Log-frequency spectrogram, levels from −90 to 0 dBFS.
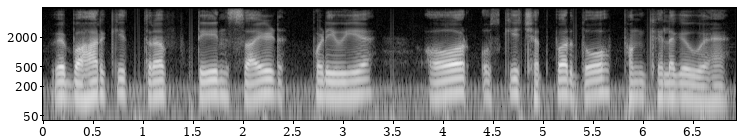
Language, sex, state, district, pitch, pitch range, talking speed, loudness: Hindi, male, Uttar Pradesh, Saharanpur, 125 Hz, 115-135 Hz, 155 wpm, -18 LUFS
